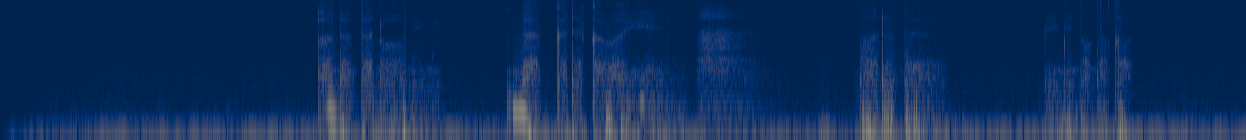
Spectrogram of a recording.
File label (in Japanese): 耳舐め・乳首いじり・手コキ; ぐっぽり耳舐めとエッチな時間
